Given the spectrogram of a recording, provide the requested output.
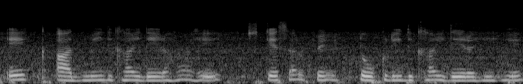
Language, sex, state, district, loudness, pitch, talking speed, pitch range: Hindi, female, Uttar Pradesh, Deoria, -26 LUFS, 195 Hz, 160 wpm, 185-200 Hz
